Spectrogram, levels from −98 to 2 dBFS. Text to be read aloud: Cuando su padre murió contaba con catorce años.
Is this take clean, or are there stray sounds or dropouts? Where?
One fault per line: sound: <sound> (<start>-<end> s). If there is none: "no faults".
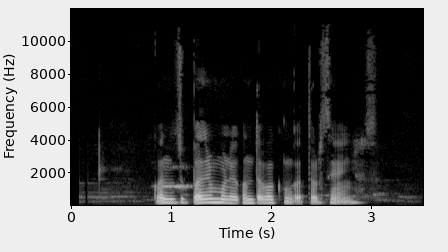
no faults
